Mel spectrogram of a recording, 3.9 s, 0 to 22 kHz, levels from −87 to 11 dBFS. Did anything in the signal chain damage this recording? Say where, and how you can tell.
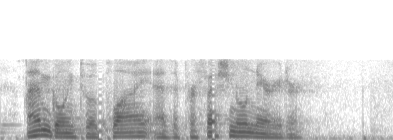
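Yes. Throughout, the speech sounds dull, grainy and scratchy on s sounds: the Bluetooth CVSD headset codec, a one-bit adaptive-step coder, caps everything near 4 kHz.

At 0.98 to 1.02 s and 2.12 to 2.16 s a short buzz near 267 Hz appears. The Bluetooth headset link lost packets, and the last packet was repeated every 3.75 ms.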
